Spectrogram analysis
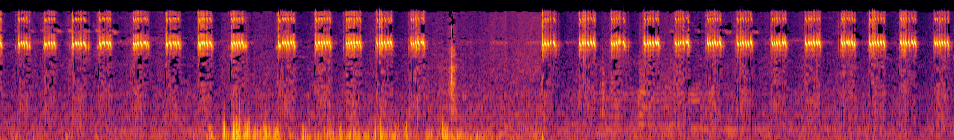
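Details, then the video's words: A cricket at midnight gives rapid, piercing chirps in a steady train, broken by a burst of low rustling noise and a short silent gap before the chirping picks up again. "SUARA JANGKRIK TENGAH MALAM"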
